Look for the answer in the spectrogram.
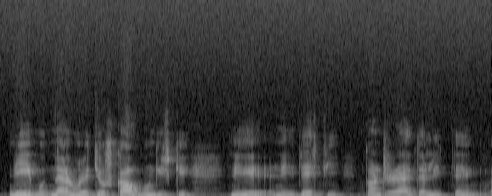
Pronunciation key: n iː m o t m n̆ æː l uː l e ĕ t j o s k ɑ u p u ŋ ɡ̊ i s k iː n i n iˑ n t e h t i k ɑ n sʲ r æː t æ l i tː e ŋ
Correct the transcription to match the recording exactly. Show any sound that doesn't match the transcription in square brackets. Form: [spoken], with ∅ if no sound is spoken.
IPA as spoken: n iː m [u] t m n̆ æː l uː l e ĕ t j o s k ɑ u p u ŋ ɡ̊ i s k [i] n i n iˑ n t e h t i k ɑ n sʲ r æː t æ l i tː e ŋ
